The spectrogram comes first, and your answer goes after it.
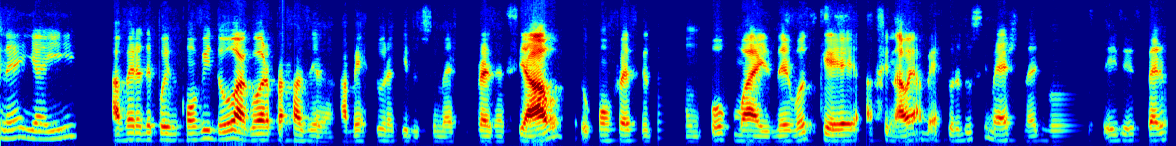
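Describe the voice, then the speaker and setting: A man from Ceará, giving an online academic lecture in a hesitant way, with many restarts. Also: mid-range voice. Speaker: guest lecturer. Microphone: video call. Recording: dull lo-fi video call audio.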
